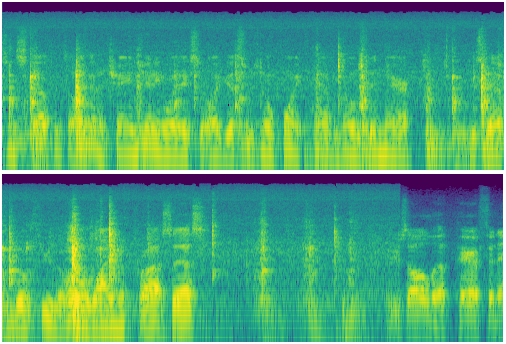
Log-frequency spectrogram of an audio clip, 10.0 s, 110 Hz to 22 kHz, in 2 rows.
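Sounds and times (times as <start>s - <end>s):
hand tool clicking on steel: 0.0s - 8.4s
steady hiss: 0.0s - 10.0s.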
